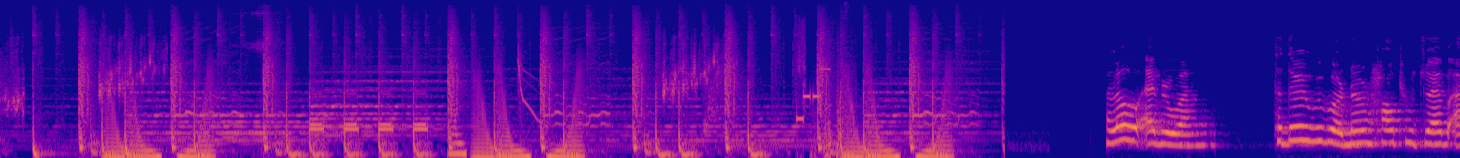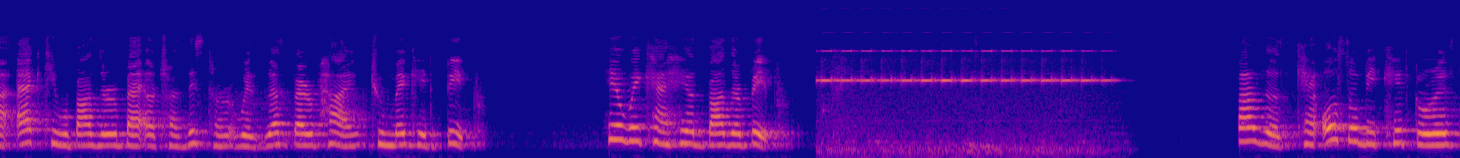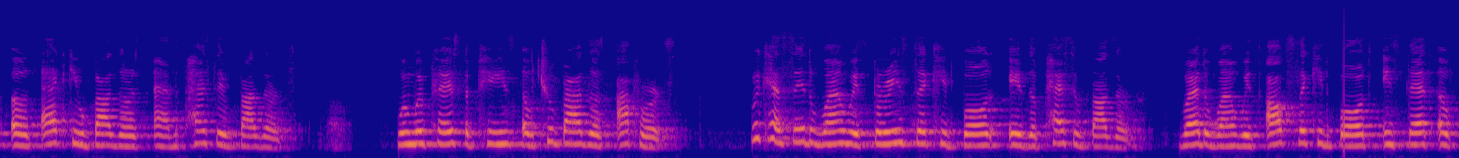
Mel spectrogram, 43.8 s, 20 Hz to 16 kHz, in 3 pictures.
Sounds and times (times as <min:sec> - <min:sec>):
Alarm: 0:03.1 - 0:04.5, 0:22.8 - 0:26.0
Speech: 0:11.1 - 0:12.2, 0:12.8 - 0:19.5, 0:20.7 - 0:22.5, 0:27.0 - 0:36.0, 0:36.7 - 0:43.7.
